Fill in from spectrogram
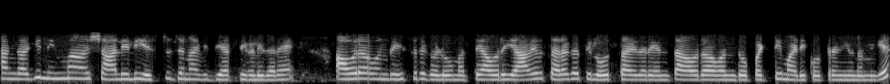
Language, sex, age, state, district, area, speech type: Kannada, female, 30-45, Karnataka, Mandya, urban, conversation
